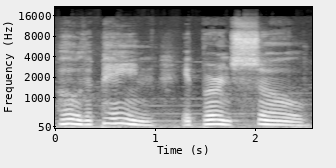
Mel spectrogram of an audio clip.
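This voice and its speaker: Guy doing a lost ghost lady from a video game, wailing and melodramatic, pitched up a bit, faint music. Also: slow, mellow, natural voice. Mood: anguished wailing. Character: anguished lost female ghost, wailing and theatrical. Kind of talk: reading video game dialogue aloud.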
